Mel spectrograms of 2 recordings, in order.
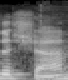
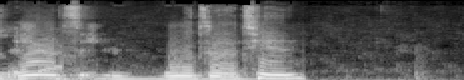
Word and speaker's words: Zetian: To be fair, is it pronounced Zishan? I always say Zetian. It's Wu Zetian.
